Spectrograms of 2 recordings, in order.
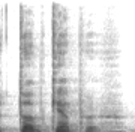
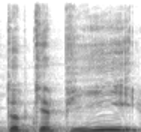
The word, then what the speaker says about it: Topkapı: sera le palais de Topkapı. Alors j'ai toujours dit Topkapi, mais j'apprends sur place qu'en fait ce i là sans point, eh bien en turc ça se prononce e.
